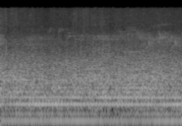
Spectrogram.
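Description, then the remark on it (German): A helicopter drones steadily, its low engine hum carrying a few buzzing tonal lines over a rushing wash of noise, constant in loudness throughout with no voices. “Klingt wie ein Hubschrauber.”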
